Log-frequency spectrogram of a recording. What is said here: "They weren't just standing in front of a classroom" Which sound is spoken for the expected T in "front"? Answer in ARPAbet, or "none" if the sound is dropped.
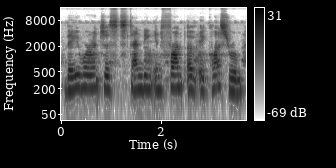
T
